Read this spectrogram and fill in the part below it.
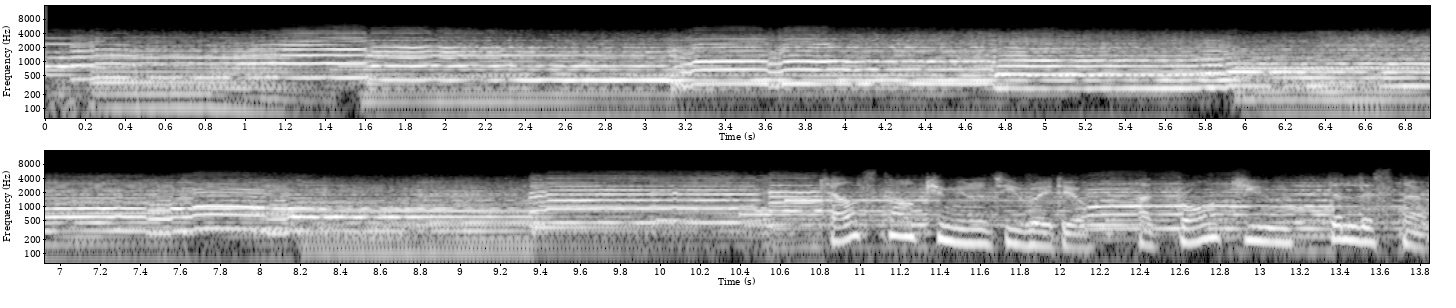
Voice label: closedown promo; telstar 1197am

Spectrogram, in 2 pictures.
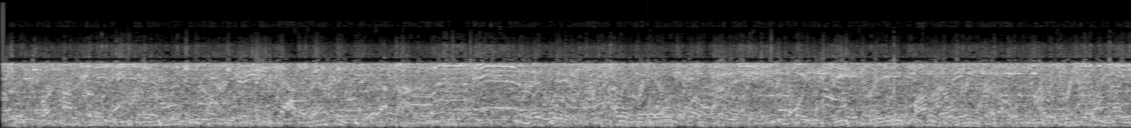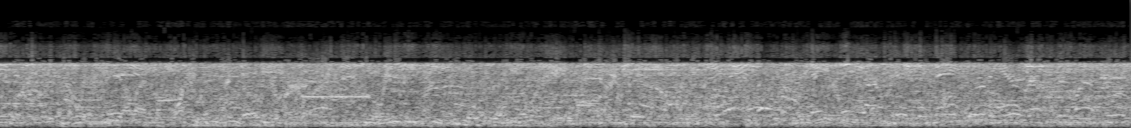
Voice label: pirate radio; wdlx washington nc

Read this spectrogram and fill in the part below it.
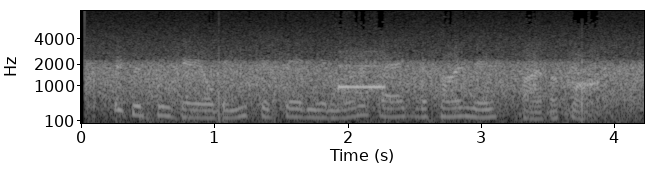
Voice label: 680, mw dxing; CJOB; Winnipeg

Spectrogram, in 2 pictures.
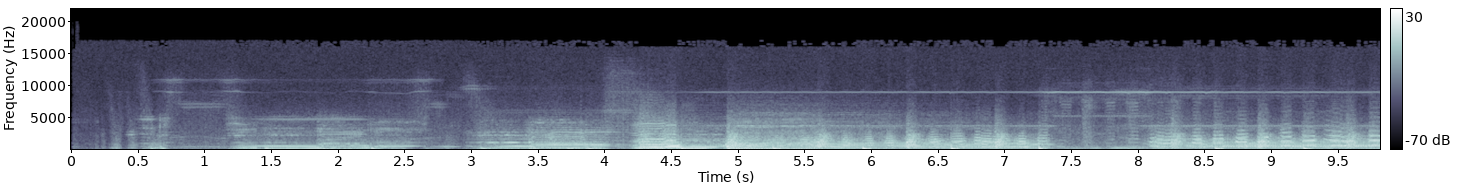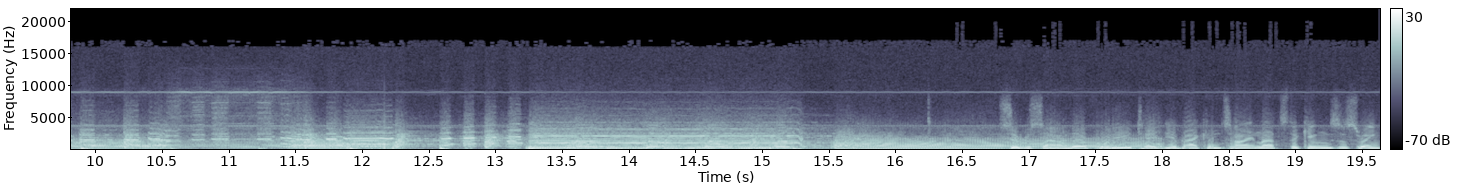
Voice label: aircheck during bandscan; westside radio 1035am

